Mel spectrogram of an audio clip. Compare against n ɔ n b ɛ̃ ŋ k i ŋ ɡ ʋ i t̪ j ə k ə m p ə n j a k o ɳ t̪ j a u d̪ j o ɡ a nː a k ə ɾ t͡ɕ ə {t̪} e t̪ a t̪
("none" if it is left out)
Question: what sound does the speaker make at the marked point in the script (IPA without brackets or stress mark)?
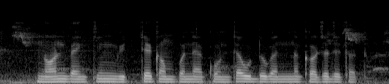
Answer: d̪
